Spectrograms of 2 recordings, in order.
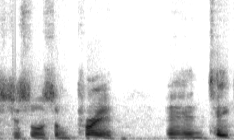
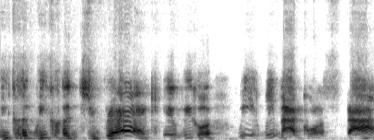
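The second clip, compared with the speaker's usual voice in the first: put-on, high gloating with open glee; 7 semitones higher, 4 dB louder than usual. Speaker acts out a man at the end of the call, mimicking a gleeful voice. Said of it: "You hear the glee in his voice".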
